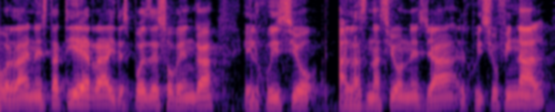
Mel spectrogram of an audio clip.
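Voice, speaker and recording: A male preacher delivers a Bible study sermon. His voice sits a little high for a man. He is emphatic, rises to loud peaks, then drops soft. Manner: emphatic, swings between loud and soft, calls listeners "hermanos". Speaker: pastor.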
